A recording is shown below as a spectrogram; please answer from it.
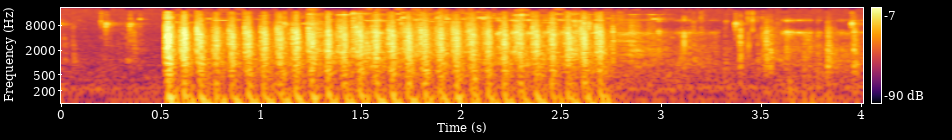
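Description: A sustained burst of automatic gunfire in a tactical video game, about two seconds of rapid, evenly spaced rounds that cut off abruptly, leaving faint background noise.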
